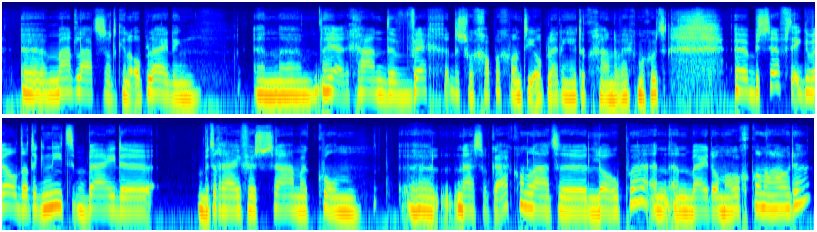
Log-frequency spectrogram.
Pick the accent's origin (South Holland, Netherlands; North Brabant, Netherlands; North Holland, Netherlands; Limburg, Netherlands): North Brabant, Netherlands; Aarle-Rixtel; accent: Brabantian; moved away; also born or lived in Amsterdam; ben geboren en getogen in eh, Alerikstel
